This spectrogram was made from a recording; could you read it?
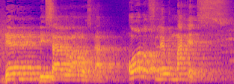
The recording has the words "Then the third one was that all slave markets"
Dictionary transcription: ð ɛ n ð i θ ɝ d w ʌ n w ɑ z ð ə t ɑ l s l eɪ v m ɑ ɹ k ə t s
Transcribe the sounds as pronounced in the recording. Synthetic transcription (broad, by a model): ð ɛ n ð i s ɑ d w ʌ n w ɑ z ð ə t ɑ l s l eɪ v m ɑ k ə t s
